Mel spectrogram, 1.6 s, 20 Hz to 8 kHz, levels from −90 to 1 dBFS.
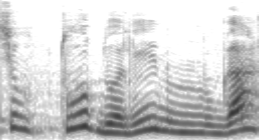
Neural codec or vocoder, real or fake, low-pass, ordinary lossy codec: codec, 16 kHz, 16 kbps, FreqCodec, larger model; fake; none; none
